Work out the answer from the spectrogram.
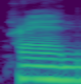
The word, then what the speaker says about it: Prahran: Am I saying it right? Pran. Is it Pran? Pran, yeah. Pran? I can't even say it. I mean, I'm not a true Melbournean, but yeah, I think it's Pran.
